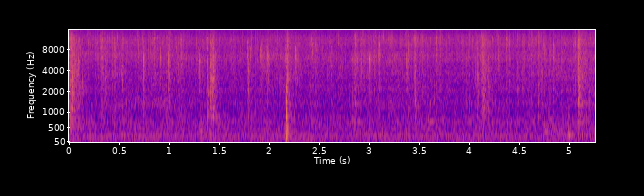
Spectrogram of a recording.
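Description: Swiss chard leaves sizzling in hot coconut oil in a frying pan: a steady hiss with scattered crackles and pops.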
